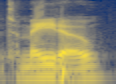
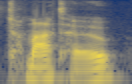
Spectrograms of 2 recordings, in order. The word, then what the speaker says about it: tomato: different sounds for example you say tomato a tomato in American English yes and it's tomato right in British English but you don't say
